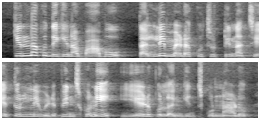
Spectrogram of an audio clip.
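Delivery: usual speaking voice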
